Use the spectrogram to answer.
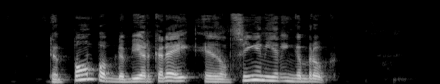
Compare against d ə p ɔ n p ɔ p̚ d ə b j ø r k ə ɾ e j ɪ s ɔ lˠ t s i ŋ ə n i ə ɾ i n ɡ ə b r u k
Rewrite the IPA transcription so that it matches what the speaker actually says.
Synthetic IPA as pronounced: d ə p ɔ m p ɔ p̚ d ə b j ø r k ə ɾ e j ɪ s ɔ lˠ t s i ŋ ə n i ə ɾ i n ɡ ə b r u k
